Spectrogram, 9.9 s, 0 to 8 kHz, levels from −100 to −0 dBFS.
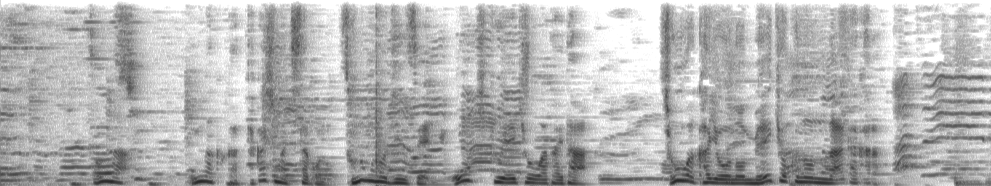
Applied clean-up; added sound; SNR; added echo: classical method log-MMSE.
